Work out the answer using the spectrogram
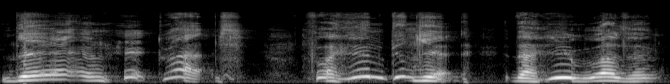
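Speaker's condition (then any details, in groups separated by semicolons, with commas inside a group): Cerebral palsy; speech a little unclear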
